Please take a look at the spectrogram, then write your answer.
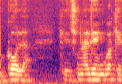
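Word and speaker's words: Gullah: Y también se empapó allí de la lengua, que se escribe G-U-L-L-A-H, y que he oído que la pronuncian como Gola, que es una lengua que mezcla muchos vocablos de comunidades africanas distintas con un inglés modificado.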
